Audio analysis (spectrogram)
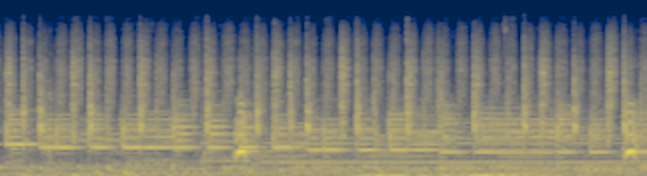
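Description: A dog barks and yips in short, repeated bursts while performing tricks, with a couple of louder yelps standing out over a steady tonal background.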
